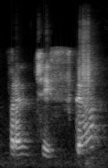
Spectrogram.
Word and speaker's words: Francesca: So, it's Francesca. Okay, that's it. And C H E is like the wine.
